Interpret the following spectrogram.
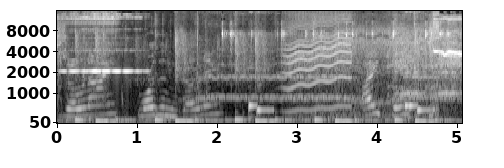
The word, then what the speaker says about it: Zonai: Um, so, uh, Vivian said, Joshua, are you team Zone A or Z? Yeah. Which one are you, Joshua? You heard it here folks. Joshua things is pronounced zonai but everybody knows it's people who are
